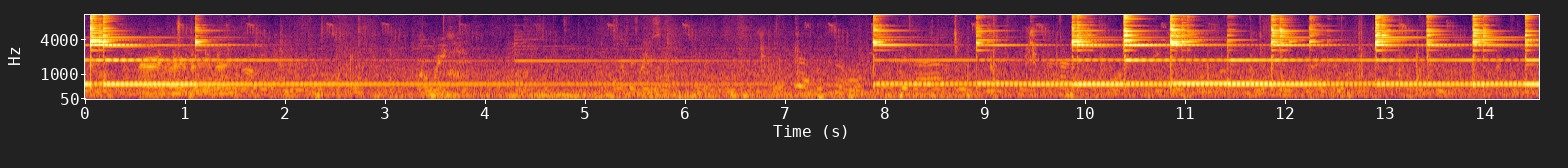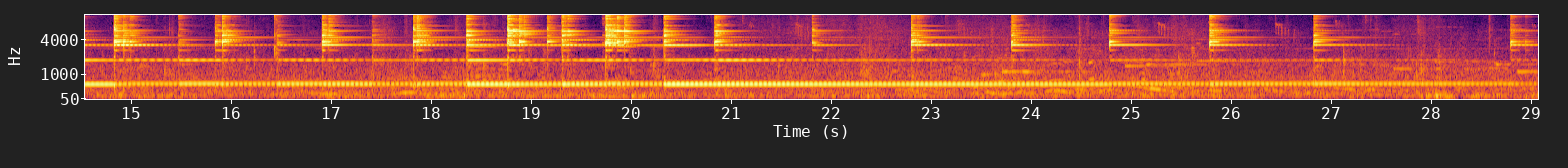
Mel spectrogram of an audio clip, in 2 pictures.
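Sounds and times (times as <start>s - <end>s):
wind chime ringing: 0.0s - 6.6s, 7.8s - 29.0s.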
